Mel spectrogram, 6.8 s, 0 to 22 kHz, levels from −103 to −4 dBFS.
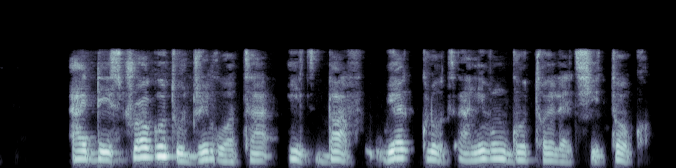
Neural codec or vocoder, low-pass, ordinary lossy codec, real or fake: codec, 16 kHz in and 24 kHz out, 2.2 kbps, FireRedTTS-2 codec; 7.2 kHz; none; fake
